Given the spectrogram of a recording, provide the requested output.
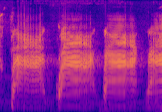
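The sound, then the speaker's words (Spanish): A voice imitates a morning alarm that sounds like a duck: four loud, nasal, buzzy quacks repeated in a steady rhythm with short gaps between them. “como un uh, pato así.”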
